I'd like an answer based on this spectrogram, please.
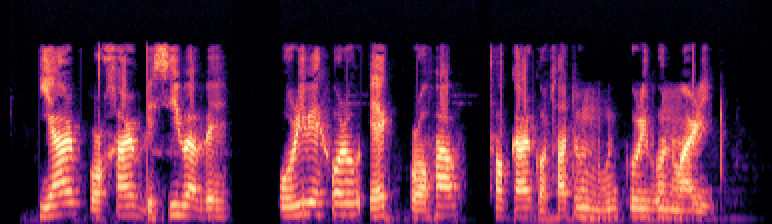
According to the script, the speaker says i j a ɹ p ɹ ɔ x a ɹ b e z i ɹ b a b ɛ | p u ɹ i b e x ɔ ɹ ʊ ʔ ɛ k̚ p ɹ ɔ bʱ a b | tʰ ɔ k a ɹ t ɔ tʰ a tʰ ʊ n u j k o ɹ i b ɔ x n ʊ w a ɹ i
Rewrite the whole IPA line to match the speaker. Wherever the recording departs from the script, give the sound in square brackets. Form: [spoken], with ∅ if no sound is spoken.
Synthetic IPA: i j a ɹ p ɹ ɔ x a ɹ b e [s] i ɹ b a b ɛ | p [o] ɹ i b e x ɔ ɹ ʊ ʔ ɛ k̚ p ɹ ɔ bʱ a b | tʰ ɔ k a ɹ [k] ɔ tʰ a [t] ʊ n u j k o ɹ i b ɔ [∅] n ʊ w a ɹ i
